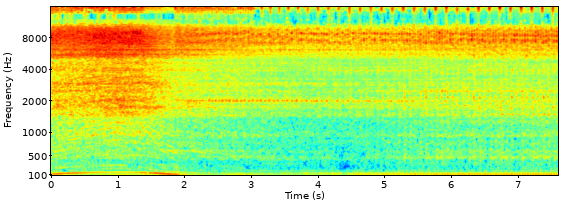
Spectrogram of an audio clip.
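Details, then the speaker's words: Neglected Audi B7 A4 daily driver after a track day, logged over a suspected N75 issue: after a throttle blip it settles to idle with a steady tick-knock about 3.5 times a second; owner fears possible overboost damage such as a bent rod, cause unclear. "I started to notice some knocking or some not really friendly sounds coming from the engine bay."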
